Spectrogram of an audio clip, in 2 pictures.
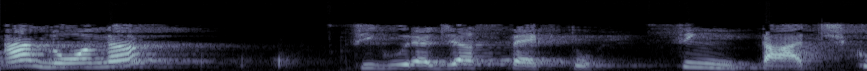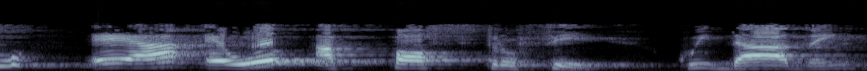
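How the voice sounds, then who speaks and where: Male teacher, São Paulo accent, high voice, patient step-by-step explainer, lo-fi video lesson sound. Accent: São Paulo Portuguese. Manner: explains with repeated examples and checks in with the class.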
